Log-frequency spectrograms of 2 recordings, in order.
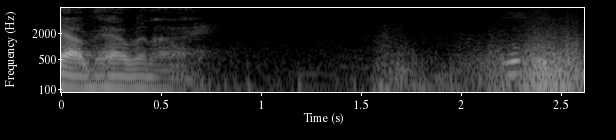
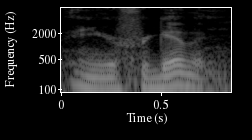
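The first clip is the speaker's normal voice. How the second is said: a hint of a gentle voice; 14 semitones lower, 14 dB quieter, much faster than usual. Voice of God forgiving.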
